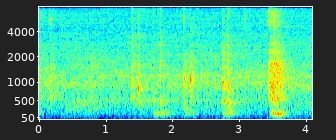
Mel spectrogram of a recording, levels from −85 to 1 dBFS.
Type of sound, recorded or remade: remade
